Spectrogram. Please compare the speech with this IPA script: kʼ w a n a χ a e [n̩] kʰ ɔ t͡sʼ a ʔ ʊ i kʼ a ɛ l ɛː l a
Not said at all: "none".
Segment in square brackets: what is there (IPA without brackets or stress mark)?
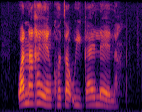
ŋ̩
